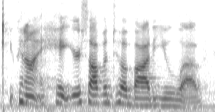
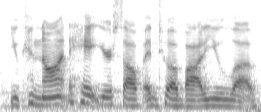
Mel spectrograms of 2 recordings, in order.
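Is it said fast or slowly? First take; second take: fast; slowly. First: It is said fast. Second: It is said more slowly.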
